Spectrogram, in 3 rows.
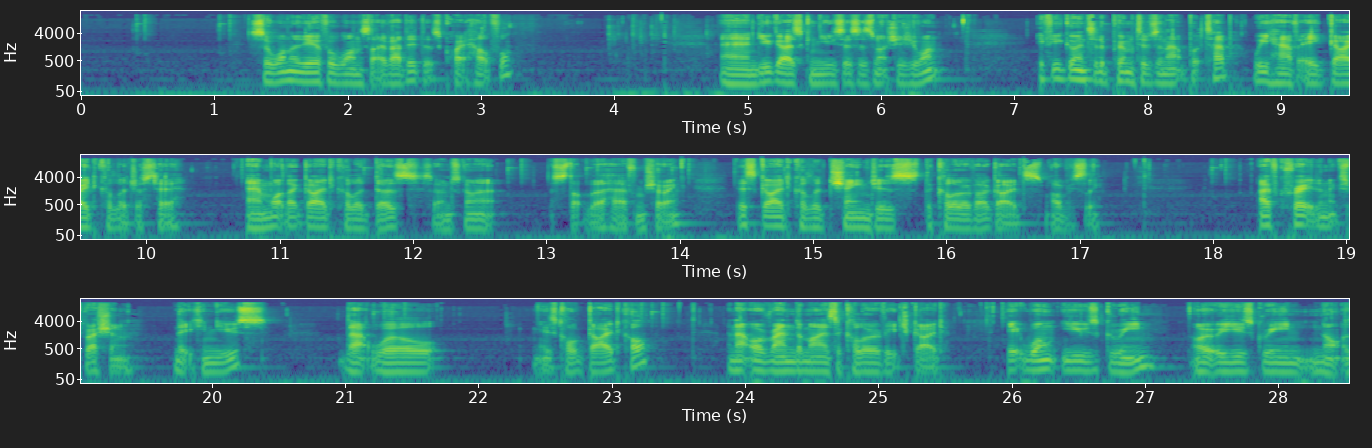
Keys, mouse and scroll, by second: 3.9 w, 4.8 alt+click, 5.2 alt+right click, 5.7 alt+middle click, 6.1 click, 9.4-10.7 click.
